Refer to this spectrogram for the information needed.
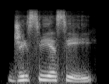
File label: "GCSE", Indian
